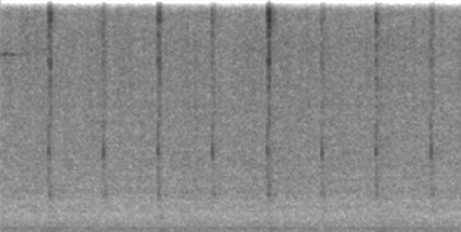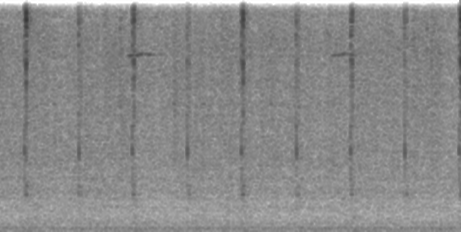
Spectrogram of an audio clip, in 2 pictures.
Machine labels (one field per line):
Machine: valve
